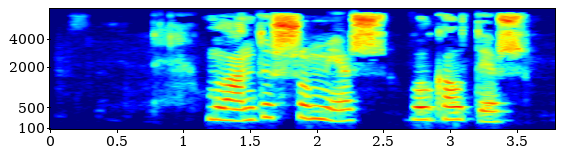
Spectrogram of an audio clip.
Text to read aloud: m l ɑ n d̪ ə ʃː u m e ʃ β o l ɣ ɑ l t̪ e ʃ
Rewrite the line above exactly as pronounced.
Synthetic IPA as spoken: m l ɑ n d̪ ə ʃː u m e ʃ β o l ɣ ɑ l t̪ e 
